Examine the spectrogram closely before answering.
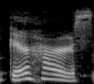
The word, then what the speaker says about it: Gerharz: go to anchor.fm to get started Dr Garts thank you for so much for joining me today for leadership school did I pronounce that correctly that was perfect ah yes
